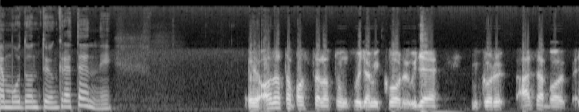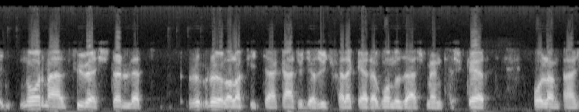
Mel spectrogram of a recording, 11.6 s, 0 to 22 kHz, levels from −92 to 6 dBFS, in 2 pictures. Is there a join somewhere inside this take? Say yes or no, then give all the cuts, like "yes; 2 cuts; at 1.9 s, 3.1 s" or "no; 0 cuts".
no; 0 cuts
